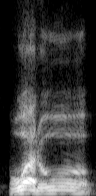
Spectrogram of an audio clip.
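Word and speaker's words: Hoarau: que eu não sei se é assim a pronúncia também. Guilhom Roarô. Roarô.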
